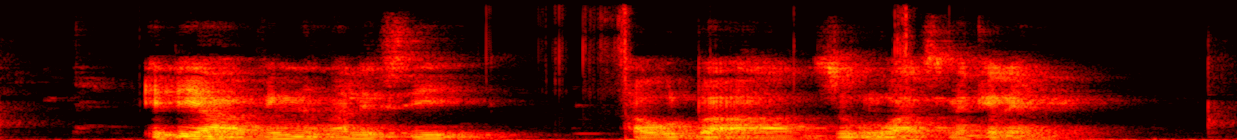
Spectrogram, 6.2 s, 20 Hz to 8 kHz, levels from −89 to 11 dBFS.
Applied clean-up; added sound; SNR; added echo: none; Fire; 20 dB; reverberation time 0.7 s.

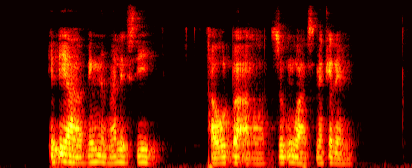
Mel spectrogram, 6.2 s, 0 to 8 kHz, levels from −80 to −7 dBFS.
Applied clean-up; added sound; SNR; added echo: neural mask model DeepFilterNet 3.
